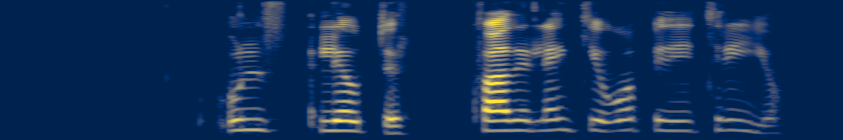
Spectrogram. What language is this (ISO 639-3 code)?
isl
